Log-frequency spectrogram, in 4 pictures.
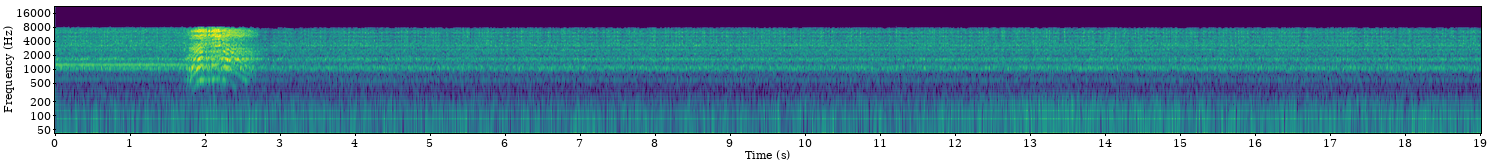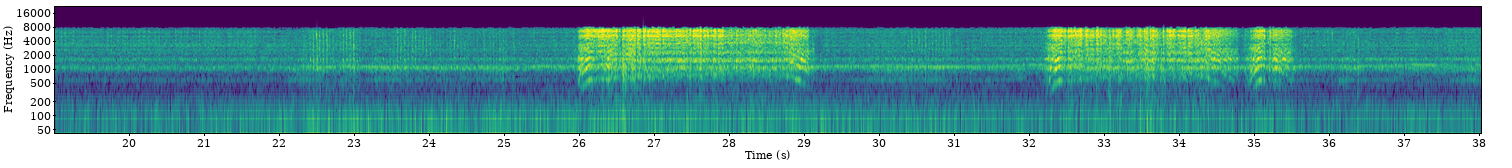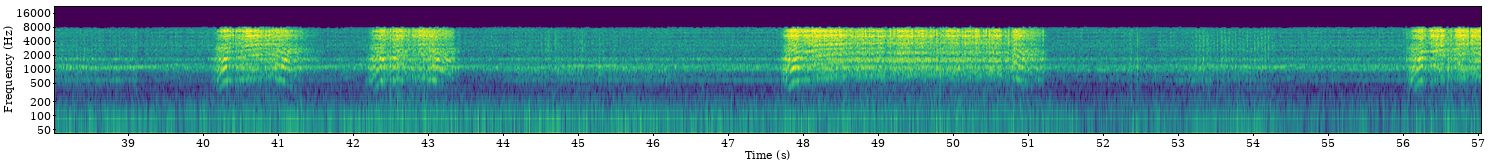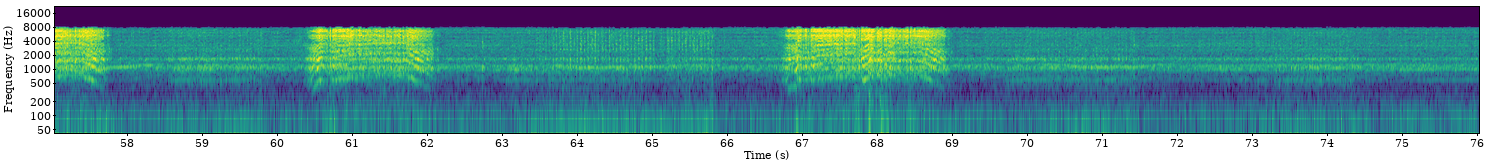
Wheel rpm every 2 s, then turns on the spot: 10, 20, 0, 0, 0, 0, 0, 0, 0, 0, 0, 20, 20, 170, 110, 10, 150, 60, 0, 10, 60, 60, 20, 20, 180, 90, 10, 10, 110, 10, 110, 20, 10, 100, 80, 10, 10, 10.
22-24 28-30 44-46 52-54 58-60 62-66 68-74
